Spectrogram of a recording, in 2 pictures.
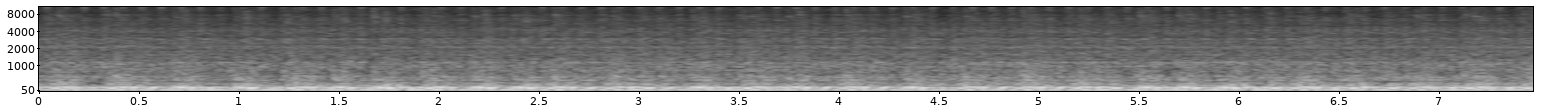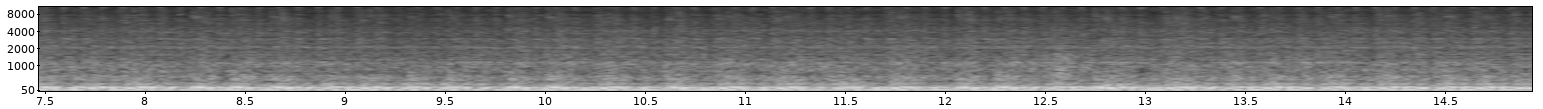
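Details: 1985 Harley FXR V-twin idling just after first start, still cold at about 49°F ambient, right after a float setting: even, loping idle at about three to four beats a second, no misfire or stumble, lifters dead quiet; normal idle.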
